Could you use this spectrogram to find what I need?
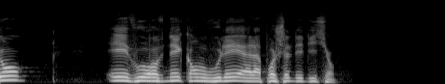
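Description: A man speaks with animation through a microphone and loudspeaker.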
